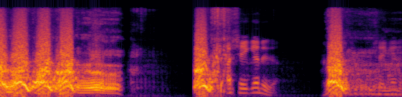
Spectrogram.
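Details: At a home in Perumbavoor, a German Shepherd let off its leash barks in three loud bursts during a dog challenge. Each burst is harsh and rapid, with brief quiet gaps and some voices between.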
